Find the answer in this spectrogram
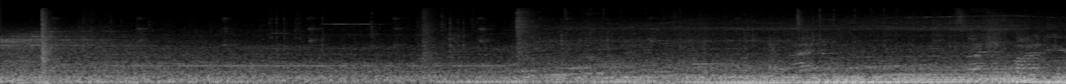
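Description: Low engine rumble that grows louder about five seconds in, with faint voices in the background.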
